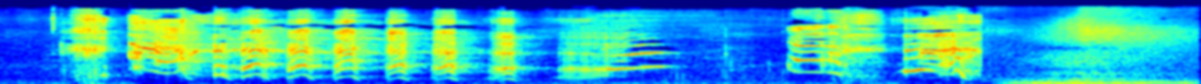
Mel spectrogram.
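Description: A woman laughing hard in rapid, rhythmic bursts that rise into high-pitched squeals. Near the end, a short burst of low rumbling noise.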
